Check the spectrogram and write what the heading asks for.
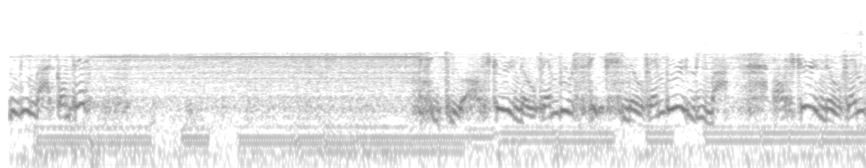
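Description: Amateur HF radio receiver audio: a distorted, narrow-band voice transmission heard through the radio, with a steady whistle that stops about halfway through, after which the voice comes through more strongly.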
